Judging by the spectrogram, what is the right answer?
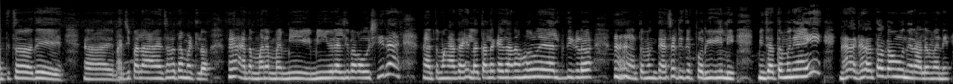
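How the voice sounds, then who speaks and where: Cartoon granny , acted by a woman, high-voiced, quick, hesitant and rambling, Vidarbha accent. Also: natural voice. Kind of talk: cartoon family melodrama.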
